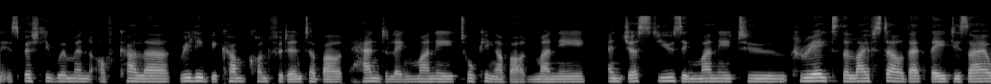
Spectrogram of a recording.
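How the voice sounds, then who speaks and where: A woman's voice: deep voice, no echo, clean studio sound. A middle-aged woman from Zimbabwe, a guest on a podcast, explaining her work in long, flowing, reflective sentences with casual fillers. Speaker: podcast guest, wealth coach. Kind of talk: relaxed conversational interview.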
